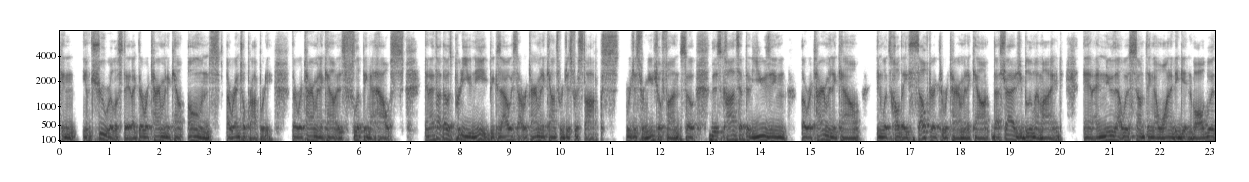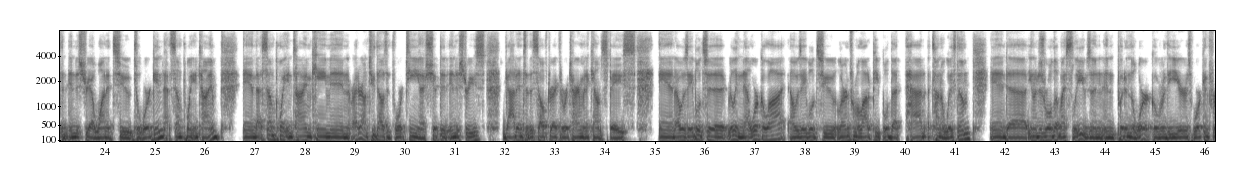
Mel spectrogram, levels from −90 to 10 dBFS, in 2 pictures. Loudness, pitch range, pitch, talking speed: -18 LUFS, 90-100 Hz, 95 Hz, 200 wpm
